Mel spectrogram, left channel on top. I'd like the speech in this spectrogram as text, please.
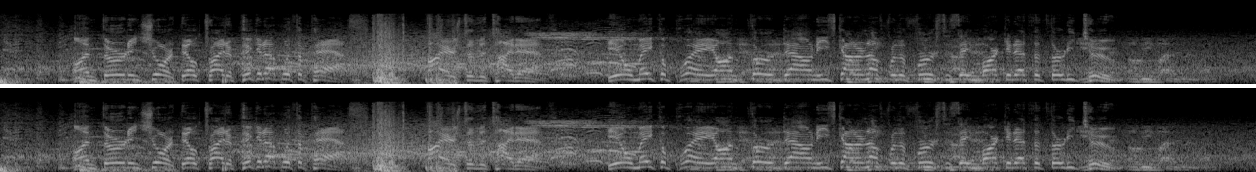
On 3rd and short, they'll try to pick it up with the pass. Fires to the tight end. He'll make a play on 3rd down. He's got enough for the first as they mark it at the 32.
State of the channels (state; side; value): identical; both; correlation 1.00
